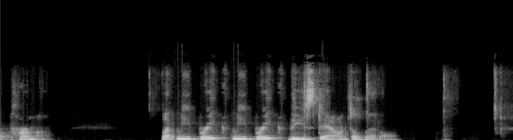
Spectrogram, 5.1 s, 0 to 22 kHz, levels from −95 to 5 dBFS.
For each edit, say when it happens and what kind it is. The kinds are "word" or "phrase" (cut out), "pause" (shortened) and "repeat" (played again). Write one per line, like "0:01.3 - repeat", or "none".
0:02.3 - repeat
0:03.5 - word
